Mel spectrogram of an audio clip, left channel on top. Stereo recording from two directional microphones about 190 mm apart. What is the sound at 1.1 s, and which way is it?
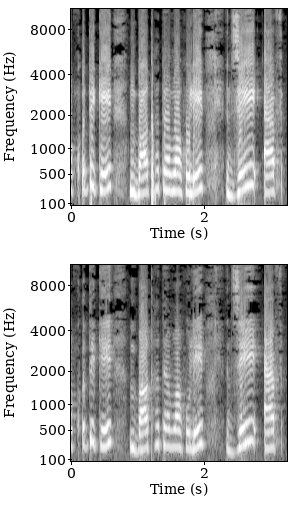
Speech, 35° left (ahead or behind).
